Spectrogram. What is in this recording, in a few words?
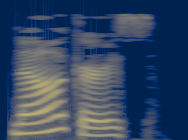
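"knockers", English, British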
